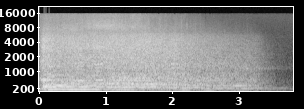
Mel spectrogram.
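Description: A Nitro Funny Car tears down the drag strip on a hard-charging run, its roaring, high-pitched engine loud up close and then fading steadily into the distance.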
